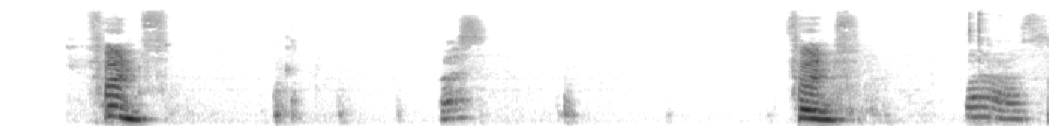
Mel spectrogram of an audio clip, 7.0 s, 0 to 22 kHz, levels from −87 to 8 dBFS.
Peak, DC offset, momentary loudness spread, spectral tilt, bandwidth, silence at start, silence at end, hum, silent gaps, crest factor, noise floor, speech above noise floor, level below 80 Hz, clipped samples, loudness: -2 dBFS; under 0.1%; 23 LU; -5 dB/octave; 14.5 kHz; 0.7 s; 0.2 s; none; none; 22 dB; -82 dBFS; 64 dB; -76 dBFS; under 0.1%; -18 LUFS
